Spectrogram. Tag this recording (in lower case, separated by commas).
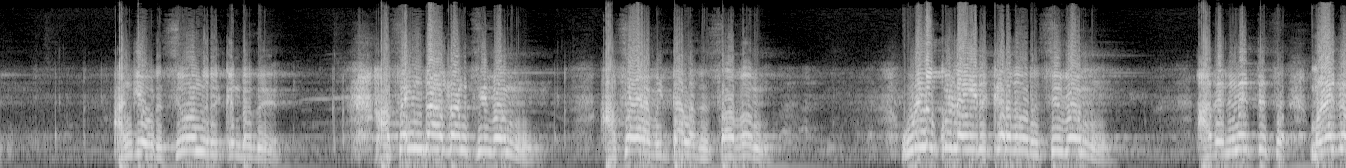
male speech, speech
